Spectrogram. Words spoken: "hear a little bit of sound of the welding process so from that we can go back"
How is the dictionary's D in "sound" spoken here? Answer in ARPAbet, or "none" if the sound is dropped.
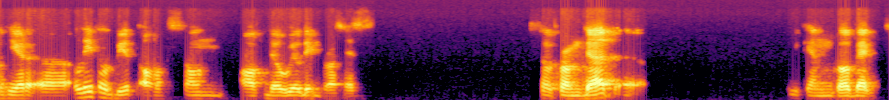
none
